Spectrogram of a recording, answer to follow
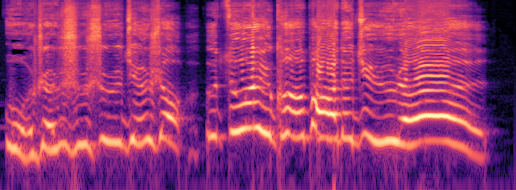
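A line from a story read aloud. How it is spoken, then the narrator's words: Roaring. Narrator (Chinese): 他咆哮着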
